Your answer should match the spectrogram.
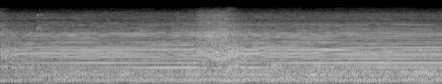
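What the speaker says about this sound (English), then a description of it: "Close the lever all the way, and clip over comb." Electric hair clippers buzz steadily as they cut straight hair using the clipper-over-comb technique at a barbershop, a close, continuous hum with slight swells as the blade passes through hair.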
